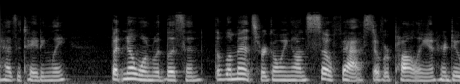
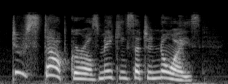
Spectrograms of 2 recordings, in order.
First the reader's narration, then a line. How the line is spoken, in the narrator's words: she added impatiently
